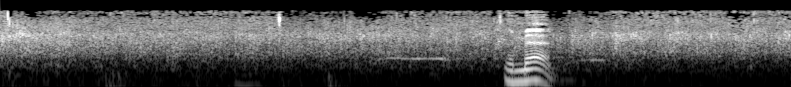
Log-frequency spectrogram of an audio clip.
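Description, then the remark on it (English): A crowd claps steadily throughout for a man as everybody gets up to leave, a dense, even wash of applause, while a single voice calls out briefly partway through. “So let's give him a round of applause as everybody gets up and goes now.”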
